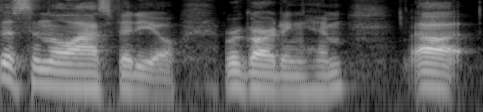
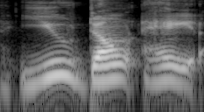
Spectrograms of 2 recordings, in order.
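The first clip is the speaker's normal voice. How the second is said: usual speaking voice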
